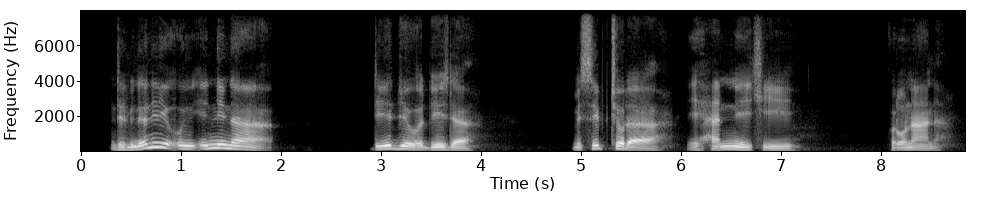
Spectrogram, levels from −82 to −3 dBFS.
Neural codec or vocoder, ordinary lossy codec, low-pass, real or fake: codec, 16 kHz, 0.8 kbps, ZipCodec; none; none; fake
